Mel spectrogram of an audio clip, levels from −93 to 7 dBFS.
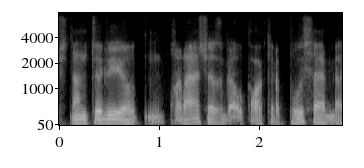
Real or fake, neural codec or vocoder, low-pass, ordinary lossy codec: fake; codec, 44.1 kHz, 2.6 kbps, DAC; 7.2 kHz; Opus, 32 kbps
